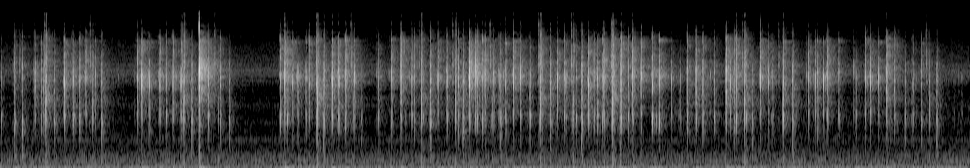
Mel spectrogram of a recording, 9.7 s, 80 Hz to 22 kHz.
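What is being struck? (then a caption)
Plastic mechanical keyboard. Fingertips of both hands type on a compact $250 custom mechanical keyboard with Gateron Milky Yellow switches and red and pink plastic keycaps. Quick, bright, high plastic clacks come in dense bursts with short pauses between them. Each keystroke is short and dry with almost no ring.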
